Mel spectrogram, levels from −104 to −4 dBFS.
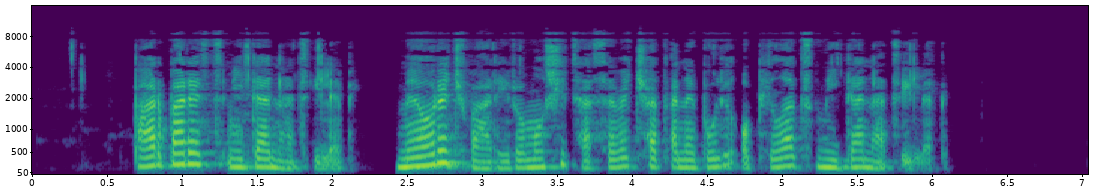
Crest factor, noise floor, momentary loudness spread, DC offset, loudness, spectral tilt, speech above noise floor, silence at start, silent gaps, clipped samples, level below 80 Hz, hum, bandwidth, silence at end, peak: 22 dB; -54 dBFS; 14 LU; under 0.1%; -25 LUFS; -6 dB/octave; 30 dB; 0.7 s; 2.27-2.42 s; under 0.1%; -70 dBFS; none; 9.2 kHz; 0.95 s; -4 dBFS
